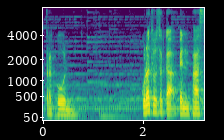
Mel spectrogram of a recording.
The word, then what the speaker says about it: กุลทูสก: สวัสดีครับวันนี้ก็พบกับรายการคำวัดวันนี้เสนอคำว่ากุลทูสกะ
